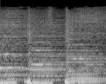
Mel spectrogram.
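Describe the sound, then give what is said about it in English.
A hungry stomach rumbles during a lunch break with a low, drawn-out gurgle lasting about a second, swelling in two brief louder pulses. No one speaks over it. “was that my stomach?”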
